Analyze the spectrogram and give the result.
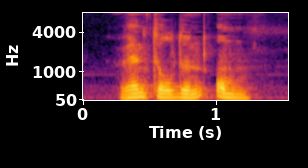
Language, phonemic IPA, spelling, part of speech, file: Dutch, /ˈwɛntəldə(n) ˈɔm/, wentelden om, verb, Nl-wentelden om.ogg
- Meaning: inflection of omwentelen: 1. plural past indicative 2. plural past subjunctive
